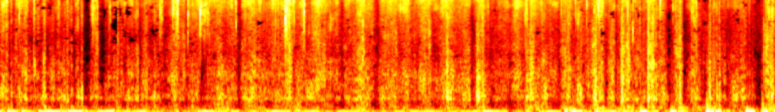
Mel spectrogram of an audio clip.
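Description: Long painted acrylic nails on both hands scratch fast and hard at a large black foam windscreen on a microphone, held wrapped between the hands. The result is a loud, continuous, muffled scratching dominated by deep rumble, with rapid crackly bursts that swell louder toward the end.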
